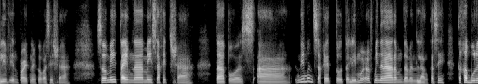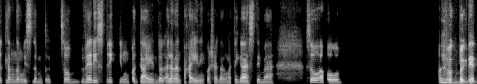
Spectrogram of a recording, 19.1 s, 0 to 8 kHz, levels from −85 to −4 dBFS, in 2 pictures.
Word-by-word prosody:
live-in 135 +1 -4
partner 125 -3 -3
ko 115 - -8
kasi 110 -2 -6
siya. 100 +2 -6 0.5
So 185 0 +2
may 220 +2 0
time 155 0 +7
na 155 0 +4
may 155 0 +1
sakit 155 0 0
siya. 100 +5 -3 0.4
Tapos, 125 -5 +1
ah, 115 -1 -2 0.2
hindi 200 - -4
man 275 -6 -3
sakit 130 -2 0
totally 120 +3 -4
more 170 0 -4
of 175 - -2
may 180 - -1
nararamdaman 155 -7 +3
lang 105 -1 -3
kasi 155 +3 -3 0.2
kakabunot 175 -2 +2
lang 155 -1 -3
ng 145 -3 -6
wisdom 105 -4 -1
tooth. 110 0 -14 0.2
So, 155 -4 -2 0.2
very 160 +4 +4
strict 155 -2 0
'yong 145 0 -9
pagkain 115 -5 -1
do'n 130 0 -3
alangang 135 0 +1
pakainin 120 -2 -3
ko - - -9
siya 120 -1 -6
ng 110 -1 -10
matigas 125 +4 +1
'di 110 - -8
ba? 105 +1 -7 0.7
So 195 -1 0
ako 145 -6 -1 2.0
Uy, 165 - +2
'wag 160 -3 +6
bagnet 140 0 +8
135 Hz, 150 wpm, -24 LUFS, 120-155 Hz, 2.0 s, bagnet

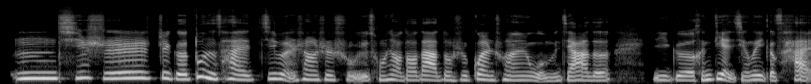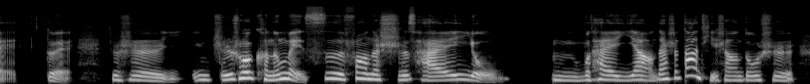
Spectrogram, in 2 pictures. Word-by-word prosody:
嗯， 280 +1 +6
其 285 +2 -1
实 285 +1 +3
这 285 -1 0
个 235 -2 +4
炖 305 -3 +3
菜 250 -5 0
基 255 +4 -3
本 240 -4 -1
上 220 -1 -1
是 215 -1 -3
属 - - -7
于 - - -2
从 205 +3 -5
小 215 -3 -1
到 200 0 -3
大 205 -2 +5
都 195 0 -5
是 200 +3 -6
贯 215 0 0
穿 195 -2 -4
我 145 - -3
们 165 +4 -7
家 190 0 +3
的 185 -1 -2 0.4
一 200 -1 -5
个 195 0 -1
很 210 +3 0
典 240 0 +1
型 190 - -7
的 215 - +1
一 - - +1
个 185 - -3
菜， - - -1 0.3
对， - - -6 0.3
就 210 - -6
是 190 -6 -3 0.3
嗯， 210 0 -4
只 210 - -5
是 235 - +3
说 285 +2 +7
可 230 -5 -3
能 210 +5 +1
每 260 -3 +3
次 265 -3 -1
放 265 0 +2
的 230 -1 +2
食 210 0 -4
材 190 -3 0
有 220 +5 -2 0.5
嗯， 185 -3 -6
不 205 - -2
太 215 0 0
一 195 -1 -4
样， 210 -1 +2
但 240 +2 +1
是 295 +3 -5
大 400 +6 +6
体 300 - -4
上 195 -1 -4
都 195 +1 -4
是， 190 -4 -6
215 Hz, 230 characters per minute, -20 LUFS, 195-260 Hz, 0.5 s, 说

